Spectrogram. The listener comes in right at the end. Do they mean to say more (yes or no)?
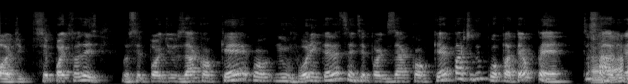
yes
